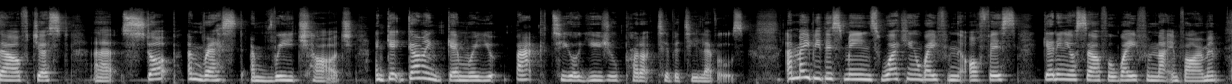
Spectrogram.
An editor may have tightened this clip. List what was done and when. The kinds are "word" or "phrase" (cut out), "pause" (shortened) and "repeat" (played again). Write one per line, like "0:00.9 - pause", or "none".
0:01.8 - pause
